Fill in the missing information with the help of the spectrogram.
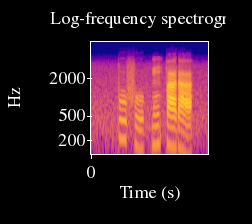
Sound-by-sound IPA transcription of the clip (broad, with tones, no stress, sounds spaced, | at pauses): p o˦ f oː˨ k͡p ũ˦ p a˦ ɾ a˨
